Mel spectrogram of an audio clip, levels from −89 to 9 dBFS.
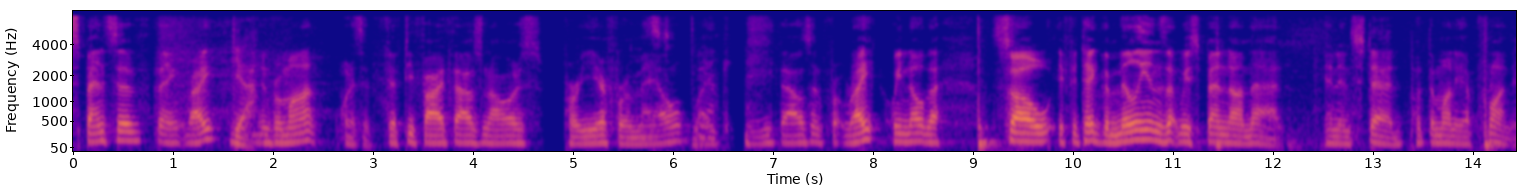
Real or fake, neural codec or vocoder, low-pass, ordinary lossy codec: real; none; 7.2 kHz; AAC, 32 kbps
